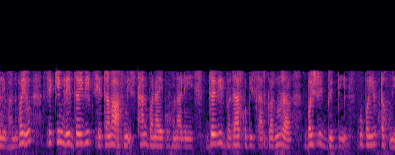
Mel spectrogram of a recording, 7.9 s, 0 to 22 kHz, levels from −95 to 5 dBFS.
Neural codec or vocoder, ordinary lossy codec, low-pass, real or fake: codec, 16 kHz, 8 kbps, FreqCodec, larger model; AAC, 16 kbps; 7.2 kHz; fake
